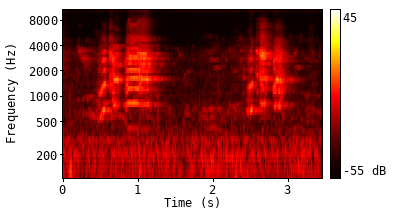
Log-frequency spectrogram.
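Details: Two separate bursts of loud, hoarse squawking from a baby parrot, each lasting under a second and separated by a quiet gap.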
